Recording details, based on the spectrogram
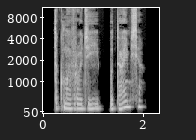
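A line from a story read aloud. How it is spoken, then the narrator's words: Uncertain. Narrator (Russian): сказал Тин, но как-то неуверенно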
